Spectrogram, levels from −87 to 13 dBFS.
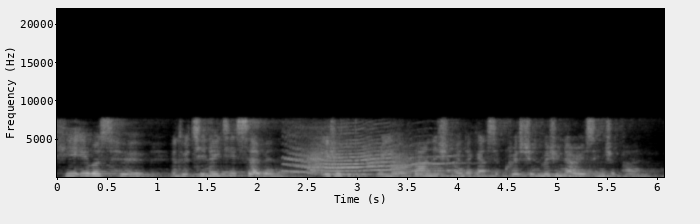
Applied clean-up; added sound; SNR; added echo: none; Squeak; 3 dB; reverberation time 1.0 s.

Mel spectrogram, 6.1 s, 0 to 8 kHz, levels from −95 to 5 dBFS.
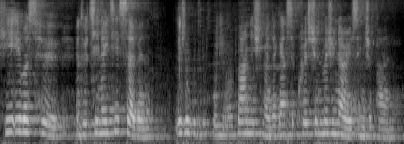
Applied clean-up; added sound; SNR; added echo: neural separator model SepFormer DNS4.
